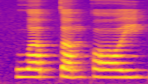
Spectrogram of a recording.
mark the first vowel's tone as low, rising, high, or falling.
rising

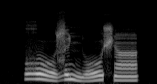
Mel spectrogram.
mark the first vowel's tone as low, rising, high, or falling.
falling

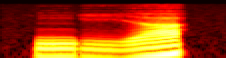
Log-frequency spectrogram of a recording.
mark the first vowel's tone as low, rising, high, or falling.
rising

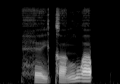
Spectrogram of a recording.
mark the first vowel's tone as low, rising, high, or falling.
low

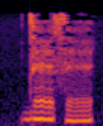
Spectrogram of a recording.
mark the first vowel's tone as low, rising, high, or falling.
high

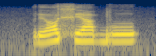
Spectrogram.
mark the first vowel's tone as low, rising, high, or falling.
rising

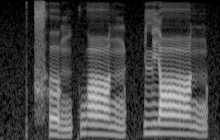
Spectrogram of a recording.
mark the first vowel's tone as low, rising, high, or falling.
low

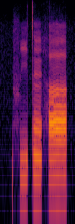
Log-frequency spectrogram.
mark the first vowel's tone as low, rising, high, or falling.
low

